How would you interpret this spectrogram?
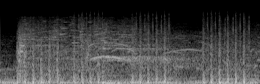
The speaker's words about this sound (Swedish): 86 avlossade kulor senare springer Griseldas pistoleros därifrån.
